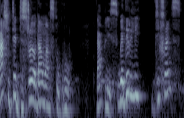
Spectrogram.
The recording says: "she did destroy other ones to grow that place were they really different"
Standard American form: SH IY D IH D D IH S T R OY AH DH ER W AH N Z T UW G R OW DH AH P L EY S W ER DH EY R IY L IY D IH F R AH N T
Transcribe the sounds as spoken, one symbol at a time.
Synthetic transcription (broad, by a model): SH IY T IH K D IH S T R OY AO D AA W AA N S T UW G R OW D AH P L EY S W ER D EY R IY L IY D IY F R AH N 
